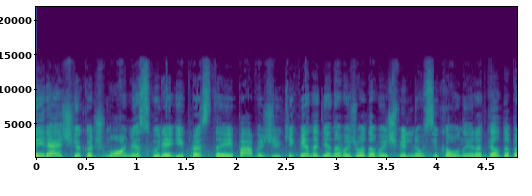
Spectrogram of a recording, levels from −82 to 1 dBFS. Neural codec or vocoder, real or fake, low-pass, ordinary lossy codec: none; real; 14.4 kHz; AAC, 48 kbps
